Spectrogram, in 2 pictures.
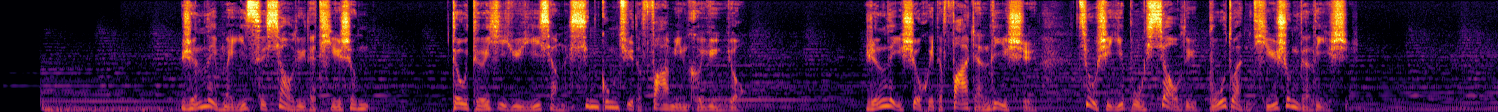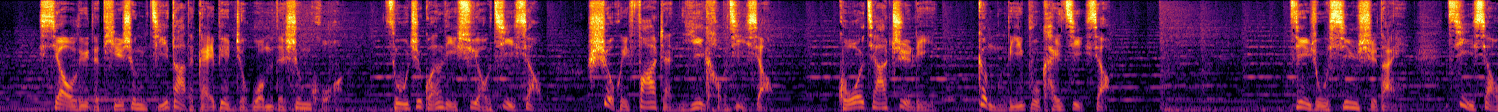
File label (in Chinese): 男国 专题 企业 大气; 使命与担当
